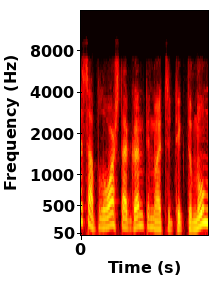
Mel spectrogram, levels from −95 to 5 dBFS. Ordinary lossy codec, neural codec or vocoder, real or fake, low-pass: Opus, 32 kbps; codec, 16 kHz, 0.5 kbps, X-Codec, HuBERT features, trained on LibriSpeech; fake; 7.2 kHz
